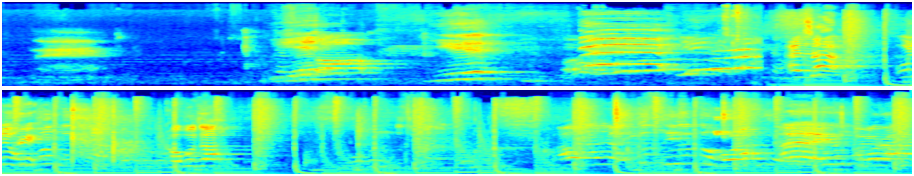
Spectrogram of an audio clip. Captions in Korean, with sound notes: 그렇게 급 성사된 팀장님과의 만남 (짝짝) 가보자 멤버들의 비장함에 네오도 긴장;;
